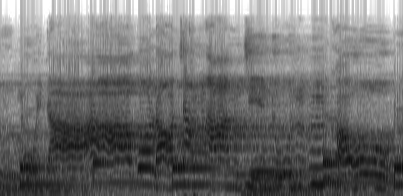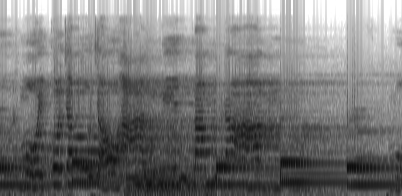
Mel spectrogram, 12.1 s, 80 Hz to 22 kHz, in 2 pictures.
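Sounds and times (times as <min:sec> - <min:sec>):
woman singing: 0:00.0 - 0:10.9, 0:11.8 - 0:12.0
gongs ringing: 0:00.0 - 0:12.0.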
